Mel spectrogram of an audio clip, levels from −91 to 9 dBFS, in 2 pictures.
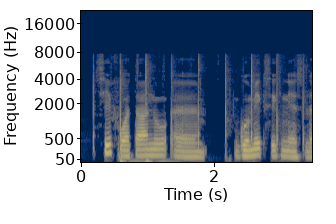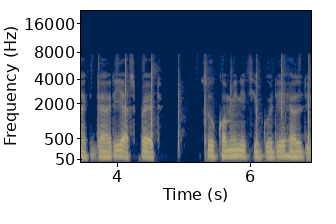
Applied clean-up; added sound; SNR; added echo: classical method spectral subtraction.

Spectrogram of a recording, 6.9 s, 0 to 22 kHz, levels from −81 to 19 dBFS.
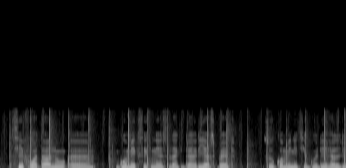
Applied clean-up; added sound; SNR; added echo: none; Run; 13 dB; none.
